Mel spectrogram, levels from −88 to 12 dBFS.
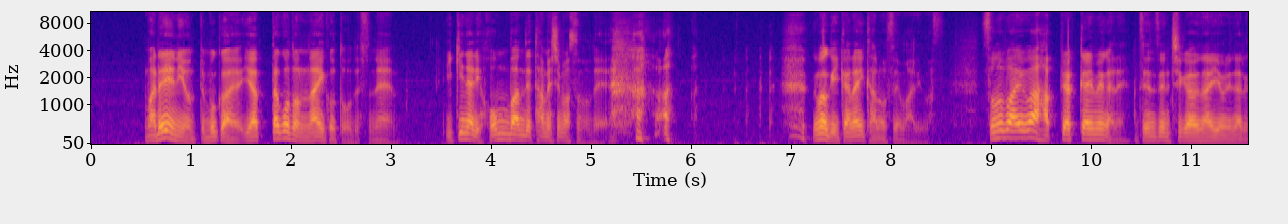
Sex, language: male, Japanese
